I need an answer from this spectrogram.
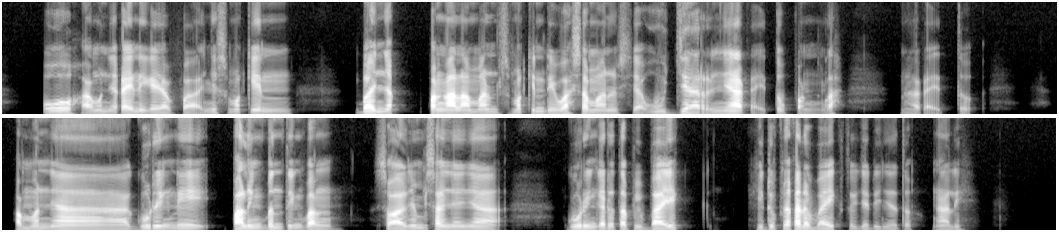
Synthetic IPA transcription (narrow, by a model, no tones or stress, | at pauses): ɔha̰manɲakajanikajapa̰ḭɲasəmakɪn | baɲak̚ | pəŋalamansəmakɪndewasamanusia̰ud͡ʒarɲaka̰ḭt̪upaŋla̰h | naka̰ḭt̪ṵ | amanɲaɡuɾɪŋni | palɪŋpənt̪ɪŋpaŋ | soalɲamisalɲaɲa | ɡuɾɪŋkadat̪apibaɪk̚ | hidup̚ɲakadabaɪk̚t̪ʊd͡ʒadiɲat̪ʊ | ŋalɪh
